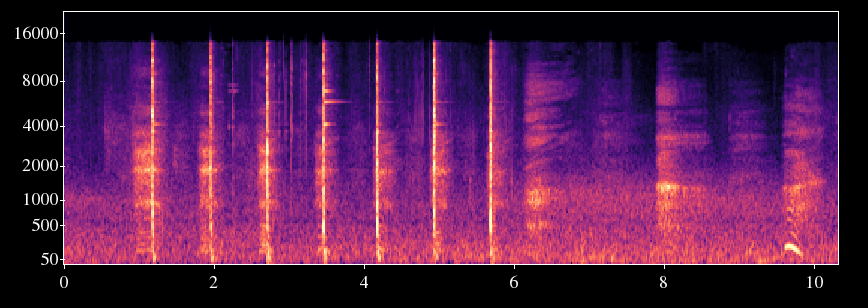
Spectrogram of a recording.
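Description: Seven sharp chops of an axe into a green sapling's trunk, about one every three-quarters of a second, each with an effortful breath from the man swinging it; a few heavy breaths follow.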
